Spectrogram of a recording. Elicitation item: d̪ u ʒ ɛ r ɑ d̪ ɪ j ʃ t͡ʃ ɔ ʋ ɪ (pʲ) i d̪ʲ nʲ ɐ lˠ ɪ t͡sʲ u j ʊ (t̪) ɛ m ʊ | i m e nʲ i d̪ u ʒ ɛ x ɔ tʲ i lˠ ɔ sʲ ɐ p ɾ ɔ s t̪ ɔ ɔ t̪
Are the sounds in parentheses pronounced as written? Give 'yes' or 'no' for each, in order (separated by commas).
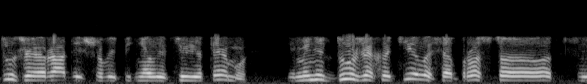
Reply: yes, yes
